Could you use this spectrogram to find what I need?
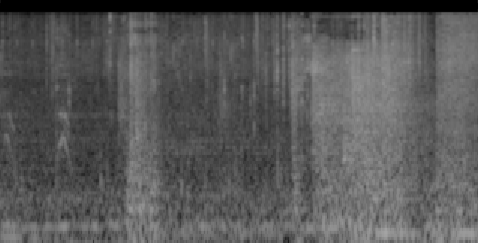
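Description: Electricity crackles and buzzes close by.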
